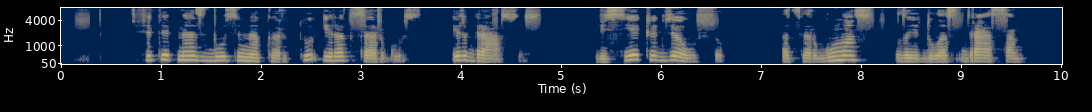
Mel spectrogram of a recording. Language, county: Lithuanian, Telšiai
